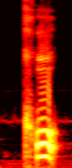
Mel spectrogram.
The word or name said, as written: k'u'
